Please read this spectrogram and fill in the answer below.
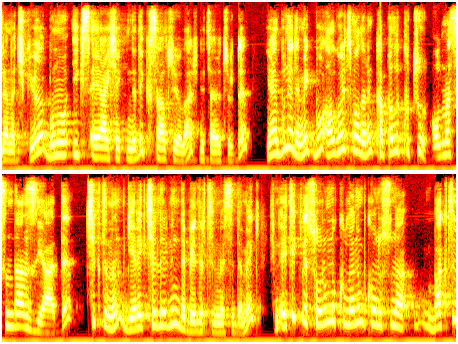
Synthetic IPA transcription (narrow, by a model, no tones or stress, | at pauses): lʲanat͡ʃʰɯ̥kʰɯjo̞bunuicseajʃeclʲind̪ɛd̪ɛkʰɯ̥salˠt̪ʰɯjo̞lˠaɾ̥lʲit̪ʰe̞ɾat̪ʰyɾd̪ɛ | jaːnibunɛd̪e̞mɛc̚bualˠɡo̞ɾit̪malˠaɾɯnkʰapʰalˠɯkʰut̪ʰuo̞lˠmasɯnd̪anzijaːd̪ɛ | t͡ʃʰɯkt̪ʰɯnɯnɟe̞ɾɛct͡ʃʰelʲe̞ɾinind̪ɛbe̞lʲiɾt̪ʰilʲme̞sid̪e̞mɛc | ʃimd̪iet̪ʰicvɛso̞ɾumlˠukʰulˠːanɯmkʰo̞nusuna | bakt̪ʰɯː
